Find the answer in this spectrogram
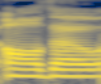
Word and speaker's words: although: Though and although have the ow sound like boat, while thought has the aw sound like bought.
